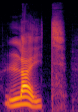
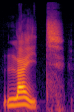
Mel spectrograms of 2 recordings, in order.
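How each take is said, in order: No difference in how they are said.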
